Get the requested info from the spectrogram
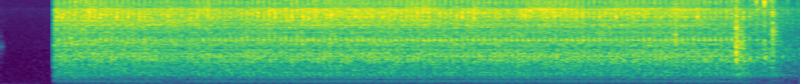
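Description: Film projector sound effect: a steady mechanical whirring clatter over a low hum. It starts about half a second in and fades out near the end.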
